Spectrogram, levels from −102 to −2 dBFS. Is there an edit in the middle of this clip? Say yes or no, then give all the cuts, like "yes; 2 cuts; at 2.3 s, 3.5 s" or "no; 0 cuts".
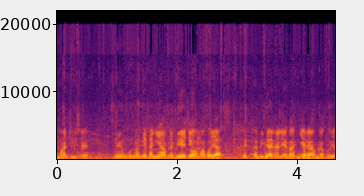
no; 0 cuts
